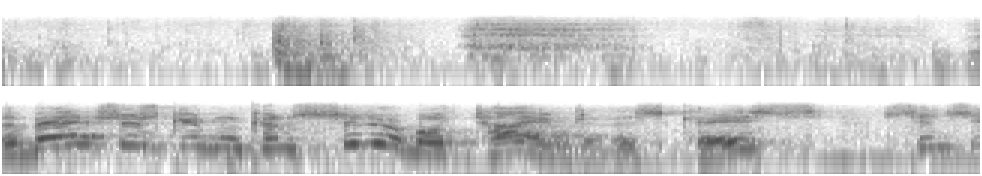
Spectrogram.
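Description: An elderly man speaks loudly and firmly.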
